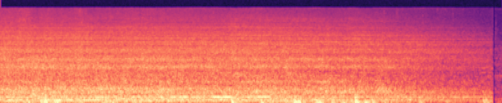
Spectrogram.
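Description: Double-deck car-transporter freight wagons rolling past on the rails: a steady rumble with a low hum and a few knocks from the wheels. It fades as the last wagon goes by and cuts off suddenly near the end.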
